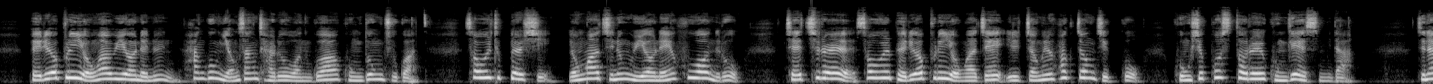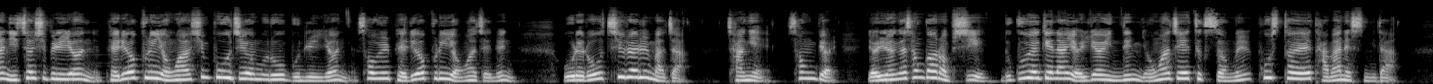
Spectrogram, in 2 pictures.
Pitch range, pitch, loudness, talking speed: 180-270 Hz, 220 Hz, -13 LUFS, 300 characters per minute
